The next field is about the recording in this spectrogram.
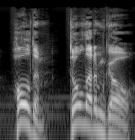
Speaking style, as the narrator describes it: I shouted at Shorty

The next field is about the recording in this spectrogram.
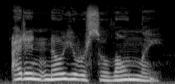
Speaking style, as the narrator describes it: said

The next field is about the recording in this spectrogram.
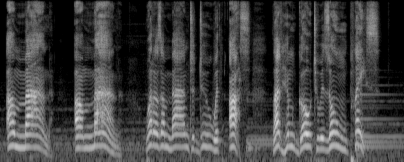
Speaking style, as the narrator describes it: more than half of the pack yelled

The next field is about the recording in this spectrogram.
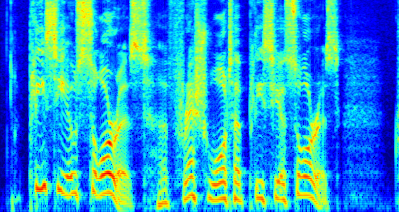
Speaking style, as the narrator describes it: cried Summerlee

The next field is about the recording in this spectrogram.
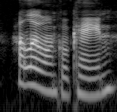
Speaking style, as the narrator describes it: I sighed

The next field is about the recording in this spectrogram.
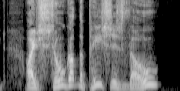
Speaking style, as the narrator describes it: he added brightly

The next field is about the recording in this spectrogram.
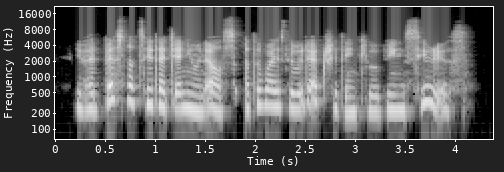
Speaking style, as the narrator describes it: she added with a small chuckle

